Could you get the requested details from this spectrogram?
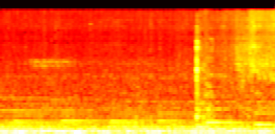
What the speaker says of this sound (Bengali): এর মধ্যে আরেকটু জল দিয়ে আমি এটাকে আরেকটু ভাজা ভাজা করে নিচ্ছি মশলাটাকে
